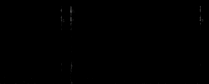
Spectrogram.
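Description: Near silence broken by faint short clicks: a quick pair a little over half a second in and another pair at the very end.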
